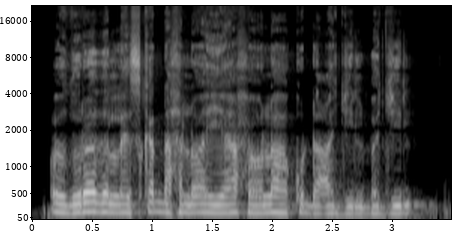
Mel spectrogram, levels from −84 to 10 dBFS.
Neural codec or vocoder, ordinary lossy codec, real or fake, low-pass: vocoder, 44.1 kHz, 128 mel bands every 512 samples, BigVGAN v2; none; fake; none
